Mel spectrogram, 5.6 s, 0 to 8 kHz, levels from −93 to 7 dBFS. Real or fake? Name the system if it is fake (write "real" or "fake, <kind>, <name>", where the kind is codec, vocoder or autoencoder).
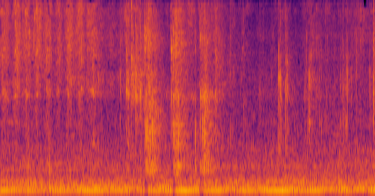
real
